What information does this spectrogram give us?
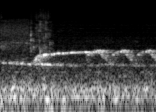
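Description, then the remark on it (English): A police siren wails steadily, its tone sliding and wavering over a low rumble of background noise, with no one speaking. “I hear police sirens. That's on my end.”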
